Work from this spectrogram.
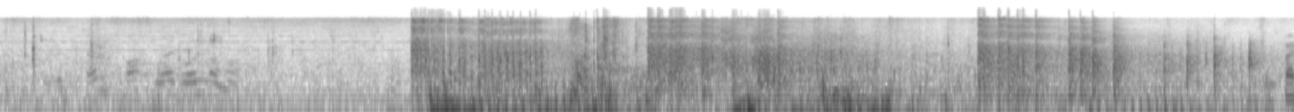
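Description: Loud bursts of automatic gunfire with rapid cracks break out during an army patrol in Afghanistan, near a small path, stream and bridge, after a quieter opening with faint voices, and continue in heavy clusters with shouting underneath.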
